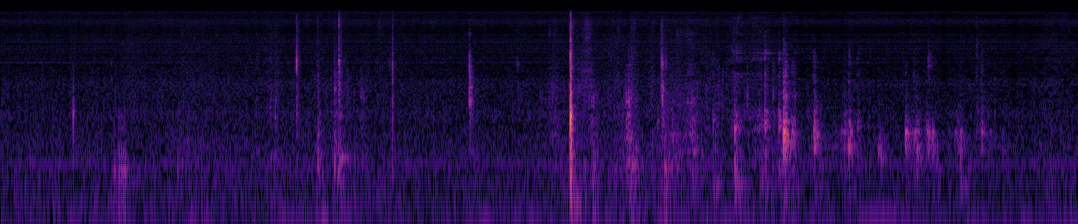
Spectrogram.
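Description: Irregular small clicks and taps from the wiring being handled, with one sharp click about halfway through as a red lead's crimped connector is pulled off an electrolysis cell plate; the clicks come thicker in the second half.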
